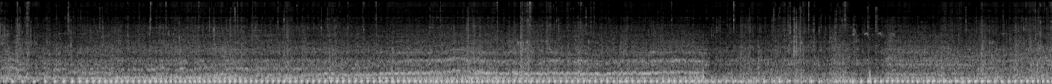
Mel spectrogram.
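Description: Motorcycle ridden along a road, its engine producing a continuous loud, pulsing drone with steady rhythm throughout, mixed with road and wind noise.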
